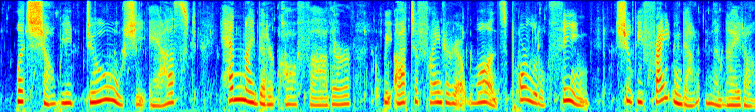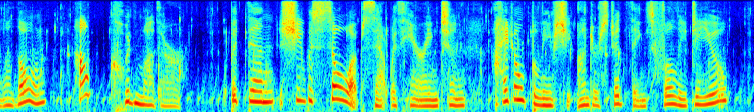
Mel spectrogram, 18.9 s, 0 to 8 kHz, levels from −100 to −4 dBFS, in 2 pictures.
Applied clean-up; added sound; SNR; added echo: neural separator model SepFormer DNS4.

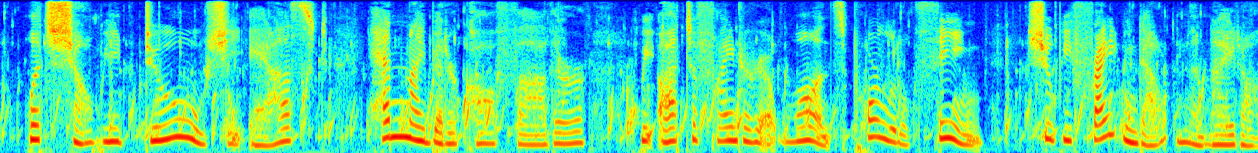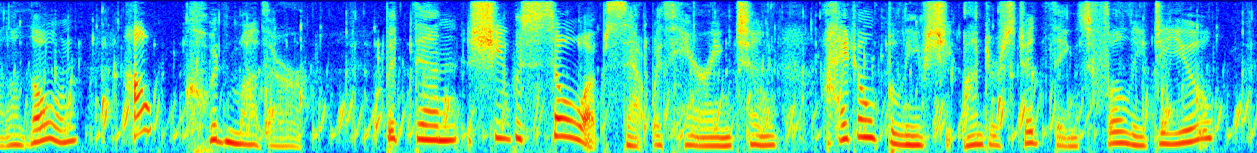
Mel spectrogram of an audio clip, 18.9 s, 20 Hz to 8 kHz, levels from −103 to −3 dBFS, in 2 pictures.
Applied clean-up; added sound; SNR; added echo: none; Water / Liquid; 16 dB; none.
